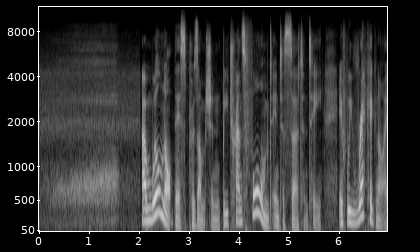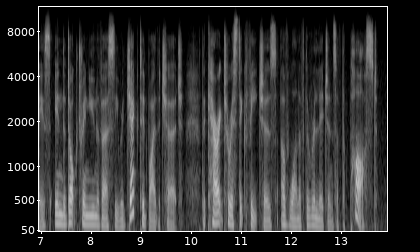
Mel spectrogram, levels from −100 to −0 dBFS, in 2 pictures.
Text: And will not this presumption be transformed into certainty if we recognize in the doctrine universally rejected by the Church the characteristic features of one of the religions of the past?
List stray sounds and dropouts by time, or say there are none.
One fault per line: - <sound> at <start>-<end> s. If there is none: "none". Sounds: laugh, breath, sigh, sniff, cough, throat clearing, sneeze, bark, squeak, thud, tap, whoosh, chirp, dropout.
- breath at 0.1-1.6 s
